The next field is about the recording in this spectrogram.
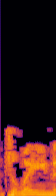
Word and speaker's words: Ghislaine: Guffrey said she was instructed by Epstein's alleged fixer, socialite Ghislaine is how it's pronounced, Maxwell, to, quote, do for Andrew what I do for Jeffrey.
